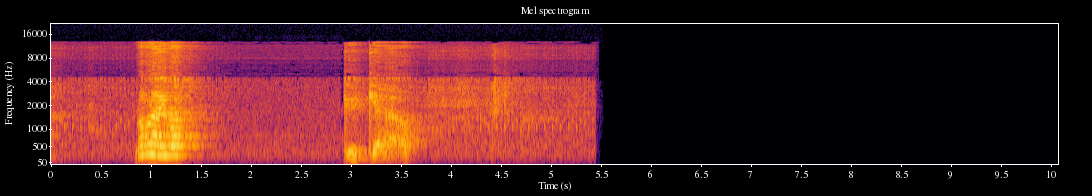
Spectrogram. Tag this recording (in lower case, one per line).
speech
